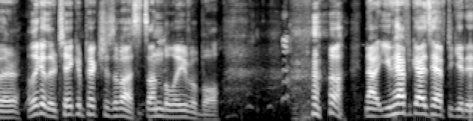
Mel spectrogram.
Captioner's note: laughing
